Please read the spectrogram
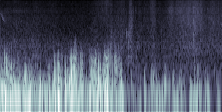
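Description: Low rumble and soft irregular knocks of wind and handling noise on a handheld phone microphone outdoors, dying down after about two and a half seconds.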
